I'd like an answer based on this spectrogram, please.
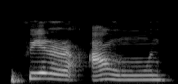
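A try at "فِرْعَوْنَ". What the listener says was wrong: Tipis-tipis. Jadi catatannya huruf ro-nya hati-hati masih harus nyobain naikinnya dari dalam, bukan dari mulut gitu ya.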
